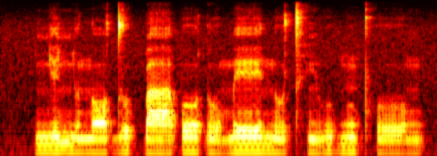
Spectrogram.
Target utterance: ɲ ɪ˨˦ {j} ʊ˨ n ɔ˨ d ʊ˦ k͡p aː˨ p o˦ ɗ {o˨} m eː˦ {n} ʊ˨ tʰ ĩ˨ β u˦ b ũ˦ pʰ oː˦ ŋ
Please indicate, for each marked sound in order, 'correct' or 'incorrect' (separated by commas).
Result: incorrect, correct, correct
